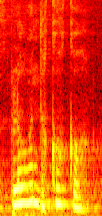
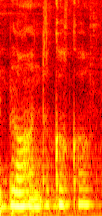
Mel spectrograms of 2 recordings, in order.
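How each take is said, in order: First: Imitated uncle's punchline instruction; retold playful command, in a changed voice; cheeky order. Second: Said in the usual way. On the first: Uncle changing the subject to his cocoa, cheeky.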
